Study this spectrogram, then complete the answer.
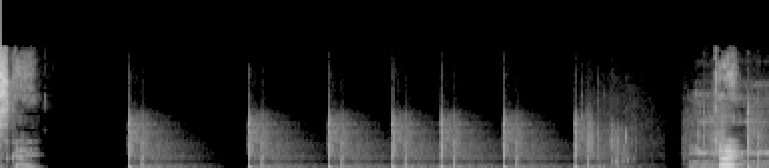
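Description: Footsteps thud on a hard floor at a steady pace.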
